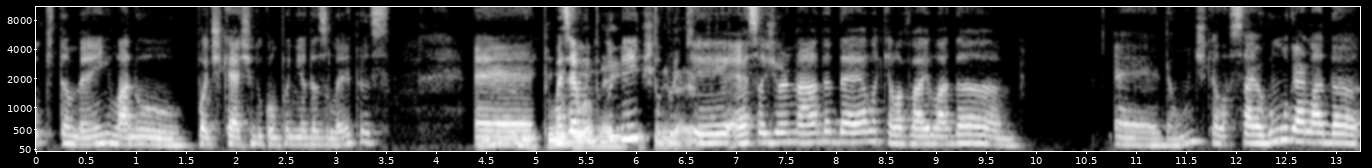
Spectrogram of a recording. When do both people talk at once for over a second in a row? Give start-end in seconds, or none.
5.2-6.7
